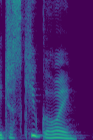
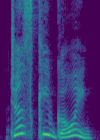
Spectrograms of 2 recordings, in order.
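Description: First: Said in the usual way. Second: "keep going" said higher, pushing hard on "keep"; urging emphasis. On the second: Shown as a demonstration. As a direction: push the listener on with "keep".

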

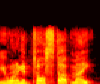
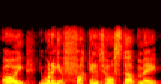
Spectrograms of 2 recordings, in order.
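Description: First: High, louder British "tossed up, mate"; playful British geezer taunt; British accent. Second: Cheeky British "oi, mate" voice; London geezer threat, higher; British accent. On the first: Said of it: "talk to him in a British accent". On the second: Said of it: "use a British accent". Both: Retold or imitated.

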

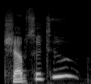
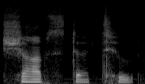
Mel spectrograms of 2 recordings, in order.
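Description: First: SUBSTITUTE shot back high, rising at the end; surprised question. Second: SUBSTITUTE drawn out slowly, every syllable separate; emphasized syllables. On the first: Character echoing the word SUBSTITUTE back, high and surprised. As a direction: echo SUBSTITUTE as a startled question. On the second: Character answering expectantly, SUBSTITUTE slowly syllable by syllable. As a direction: say SUBSTITUTE syllable by syllable, softer and slow. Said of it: "he emphasized each syllable". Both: Acted.

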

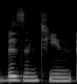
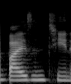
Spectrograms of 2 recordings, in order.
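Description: First: Byzantine starting like "biz"; Y as short I. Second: Byzantine starting like "buy"; Y as long I. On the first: Host correcting the empire's name, Byzantine with a "biz" start. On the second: Host naming the empire, Byzantine with a "by" start. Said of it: "pronounce the Y as a Y". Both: Real, not acted.

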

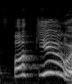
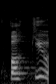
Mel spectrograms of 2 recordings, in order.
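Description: First: Much higher and louder, a yelled retort; shouted comeback. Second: Higher, a touch of a spat-out insult; mock angry curse. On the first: Retold or imitated. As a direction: yell it right back at him. Her retort in retold fight. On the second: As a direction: imitate the passenger's snarl lightly. Drunk passenger curses in retold fight.

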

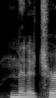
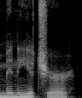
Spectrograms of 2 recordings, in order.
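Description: First: "miniature" in three syllables, MIN-uh-cher; shortened pronunciation. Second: "miniature" in four syllables, MIN-ee-uh-cher; full pronunciation. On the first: Host owning up to switching between forms, shortened pronunciation. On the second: Host comparing the two ways they say it, full pronunciation. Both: Shown as a demonstration. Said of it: "I'm going back and forth".

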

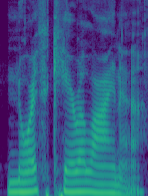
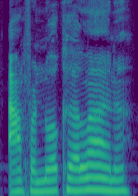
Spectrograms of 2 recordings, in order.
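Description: First: "North Carolina" said crisply with full th and every syllable of "Carolina"; clearly enunciated. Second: "North Carolina" slurred to "Nor-Calina", dropping the th and squashing "Carolina"; mock movie pronunciation. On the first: Shown as a demonstration. Showing viewers how she says her state, crisp "North Carolina". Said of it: "clearly pronounce and enunciate North Carolina". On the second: Mocking how the movie character says his home state, squashed "North Carolina". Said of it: "We do not say it like that".

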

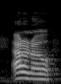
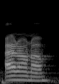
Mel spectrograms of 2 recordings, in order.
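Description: First: Louder and higher, an exasperated outburst; exasperated louder repeat. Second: Said in the usual way. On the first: Real, not acted. Podcast host giving up on her point, in an exasperated louder voice. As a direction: throw up your hands on the repeat.

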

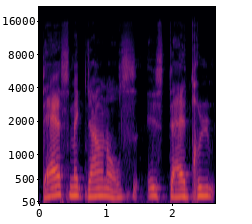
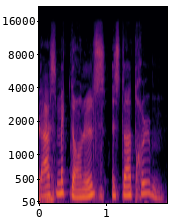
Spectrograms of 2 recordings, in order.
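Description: First: German words in a slow, drawn-out American accent; regular American accent. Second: Lively, louder German accent. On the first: Asked to drop the German accent, slow American accent. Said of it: "do your regular accent, but speaking German". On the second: Friend showing off German on a podcast, German accent. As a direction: say it briskly with a full German accent. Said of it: "do it in the accent". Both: Shown as a demonstration.

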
